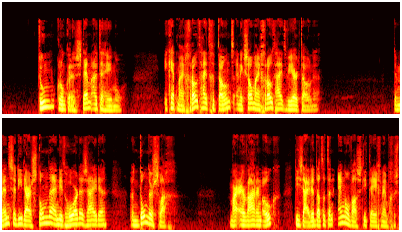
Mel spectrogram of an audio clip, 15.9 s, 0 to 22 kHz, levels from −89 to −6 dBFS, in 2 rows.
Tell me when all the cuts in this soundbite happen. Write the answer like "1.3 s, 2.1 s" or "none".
13.1 s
